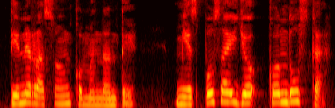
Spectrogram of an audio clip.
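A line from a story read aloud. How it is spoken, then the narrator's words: Snapped. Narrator (Spanish): le espetó Olivetti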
